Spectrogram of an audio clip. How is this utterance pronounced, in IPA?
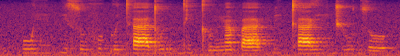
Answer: wiː˨ pi˦su˨ fʊ˦ɡʷi˨˦tʰaː˦du˦r di˦kʼʊ˨ŋã˦ paː˨k͡pi˦kʰa˦ɣi˦ d͡ʒu˦t͡so˨

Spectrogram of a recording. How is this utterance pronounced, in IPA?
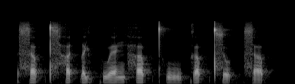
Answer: sɐ˨p̚t͡sʰɐ˨t̚ɐ˨j kʷɛː˨ŋhɐ˧p̚ t̪ʰuː˨˩kɐ˧p̚t͡sʊ˨k̚ sɐ˨p̚

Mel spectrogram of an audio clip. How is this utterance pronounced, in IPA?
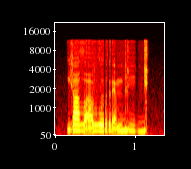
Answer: jɛðˤɛ̰ vɤræ̰mbiɡ

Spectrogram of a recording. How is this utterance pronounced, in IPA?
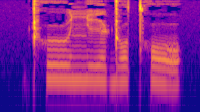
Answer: ʈʰɯːɲiːɖo tʰo

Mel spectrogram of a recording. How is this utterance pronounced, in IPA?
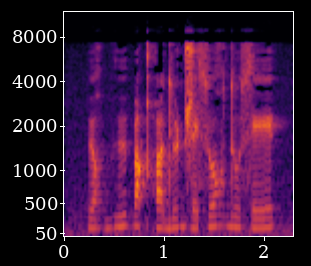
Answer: ʉʁbʱʉ ɓɐqʰudʉ ɖ͡ʐesuʁ duse

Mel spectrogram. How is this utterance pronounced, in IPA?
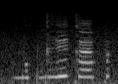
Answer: bopɡʱykœp

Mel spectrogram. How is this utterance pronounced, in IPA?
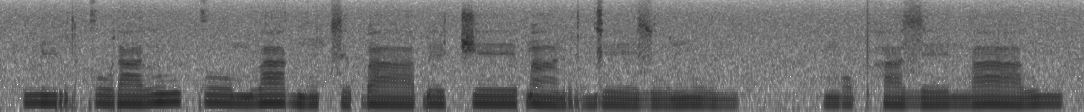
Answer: li˨rko˨ɾa˨luː˦ koː˦˨mβa˦ ɡũ˨t͡sɪ˨ɓaː˦˨ɓe˦ t͡ʃeː˦ɓã˦˨r ɡeː˦˨zu˨ɾĩ˦wi˨ | ŋɔ˨pʰa˨zeː˨ŋ aː˦˨βi˦

